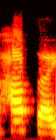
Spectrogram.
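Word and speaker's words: Hatha: in america that's practice is called hatta yoga it's spelled h-a-t-h-a and it means sun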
